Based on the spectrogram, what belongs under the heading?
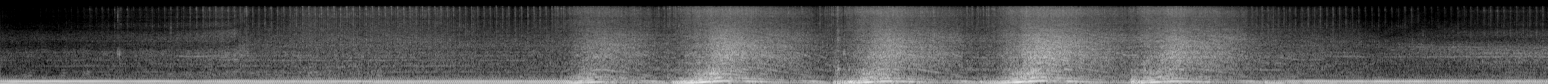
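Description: BMW E34 M5's straight-six with a Scorpion exhaust idling steadily, then revved four times in quick succession about six seconds in. Each rev rises and falls in pitch before the engine settles back to idle. It is heard from beside the open engine bay.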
